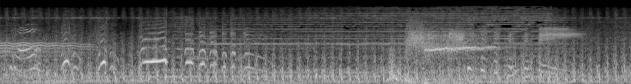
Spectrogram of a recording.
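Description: Cartoon helicopter rotor sound effect, a steady rapid chopping, with short wobbling and sliding effect tones laid over it and a rising buzzy tone about two-thirds of the way through.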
